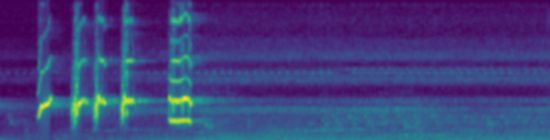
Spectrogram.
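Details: Oriental magpie-robin, a forest-type bird singing vigorously, used as a lure to stimulate singing: a quick run of sharp whistled notes near the start, then a longer warbled phrase, before quiet background hiss.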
